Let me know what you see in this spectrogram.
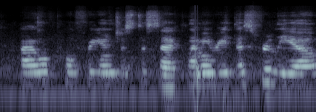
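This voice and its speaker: Against noticeable background noise, a woman talks at a moderate pace and medium pitch, with ordinary pitch variation. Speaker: tarot reader. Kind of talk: live tarot reading. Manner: casual.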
